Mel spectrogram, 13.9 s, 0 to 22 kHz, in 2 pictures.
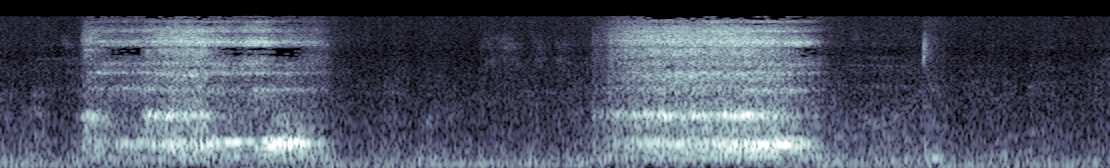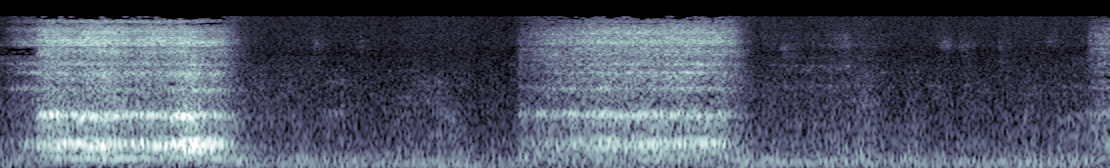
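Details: Very loud, harsh snoring on each breath, about four cycles at roughly 19 per minute, with quiet pauses between them; heavy snoring.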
